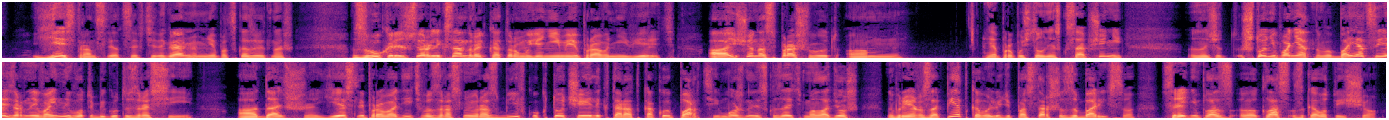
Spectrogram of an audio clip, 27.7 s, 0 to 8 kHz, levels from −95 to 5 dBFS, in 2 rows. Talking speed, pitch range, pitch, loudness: 140 wpm, 125-190 Hz, 155 Hz, -15 LUFS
